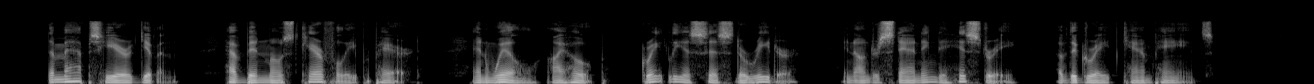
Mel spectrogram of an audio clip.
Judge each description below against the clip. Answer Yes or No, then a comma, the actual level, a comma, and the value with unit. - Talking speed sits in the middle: No, slow, 115 wpm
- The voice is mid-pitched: No, very low, 95 Hz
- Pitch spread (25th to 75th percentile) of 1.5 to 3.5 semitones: Yes, average, 3.2 semitones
